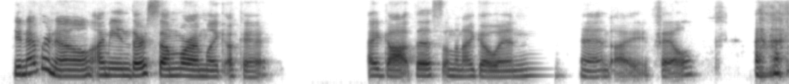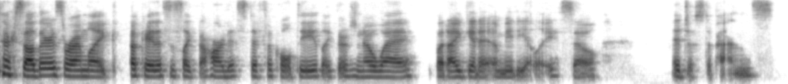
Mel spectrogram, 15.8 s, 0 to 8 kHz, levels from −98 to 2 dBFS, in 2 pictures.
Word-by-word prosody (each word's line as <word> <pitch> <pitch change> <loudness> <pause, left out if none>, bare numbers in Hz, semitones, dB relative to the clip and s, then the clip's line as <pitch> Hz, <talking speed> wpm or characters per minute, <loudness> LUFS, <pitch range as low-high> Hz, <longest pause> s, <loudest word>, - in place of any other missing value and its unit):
You 245 - +4
never 305 +10 +4
know, 185 - +4
I 215 - +3
mean, 205 -1 +1
there's 210 +5 +7
some 205 -1 +6
where 205 -1 +7
I'm, 185 0 +5
like, 180 -1 -1
"Okay. 165 +6 -3 1.0
I 205 - +1
got 90 - +3
this," 200 0 +2
and 200 - -4
then 185 - -5
I 185 +1 -3
go 185 -2 +1
in, 185 +4 -5 0.4
and 175 0 -5
I - - -6
fail, 235 +1 -3 0.6
and - - -1
then 265 0 +3
there's 235 -3 0
others 210 +3 +5
where 190 - +4
I'm 185 0 +2
like, 175 -1 -2
"Okay, 195 -3 +2
this 180 +1 -4
is," 185 0 -11
like, 180 -1 -4
"the - - -6
hardest 175 +1 -5
difficulty," 180 -1 -5
like, 175 -1 -9
"there's 185 +1 -8
no 170 0 -3
way," 170 +1 -3 0.2
but - - -3
I 170 - 0
get 170 -1 -5
it - - -6
immediately, 85 -1 -9
so - - -10 0.7
it - - -4
just - - -15
depends. - - -11
185 Hz, 185 wpm, -21 LUFS, 175-205 Hz, 1.0 s, there's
